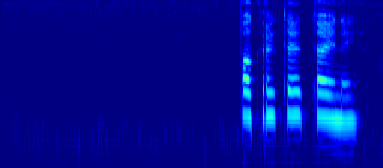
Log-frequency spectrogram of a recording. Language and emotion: Russian, neutral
